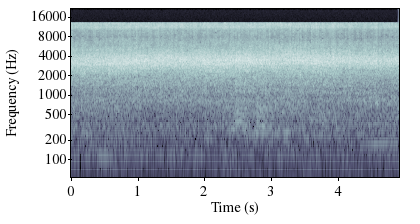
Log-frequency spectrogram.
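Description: Steady rushing noise of a moving passenger train heard from inside a carriage at the window: running noise and air rush with an even hiss and no distinct beats.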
